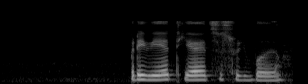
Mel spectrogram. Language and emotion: Russian, neutral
